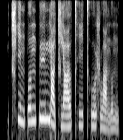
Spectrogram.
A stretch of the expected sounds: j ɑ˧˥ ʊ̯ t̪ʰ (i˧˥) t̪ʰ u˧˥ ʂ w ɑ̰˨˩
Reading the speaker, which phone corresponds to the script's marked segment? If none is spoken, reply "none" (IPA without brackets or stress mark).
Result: i˧˥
